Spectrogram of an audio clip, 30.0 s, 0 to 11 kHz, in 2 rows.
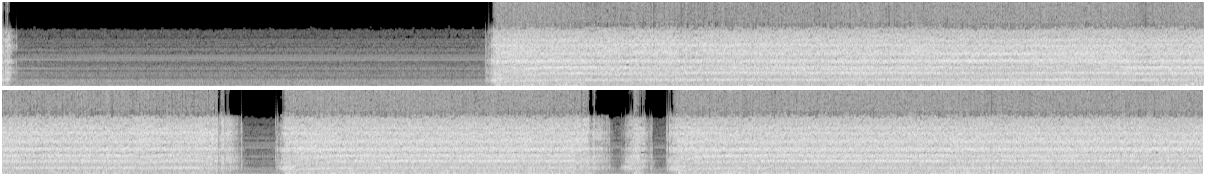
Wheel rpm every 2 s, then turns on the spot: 10, 0, 0, 190, 230, 230, 220, 220, 170, 150, 220, 80, 230, 230, 230.
none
